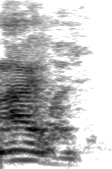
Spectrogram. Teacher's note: Y no vamos a pronunciar la S, no vamos a decir Iceland.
